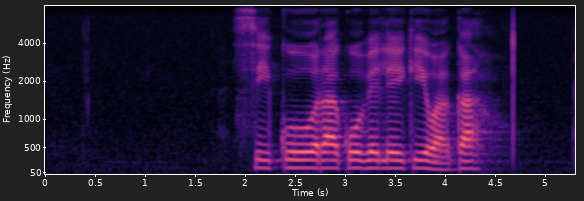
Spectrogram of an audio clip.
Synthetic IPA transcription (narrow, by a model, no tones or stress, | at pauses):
sikurakuβɛlekiwaka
